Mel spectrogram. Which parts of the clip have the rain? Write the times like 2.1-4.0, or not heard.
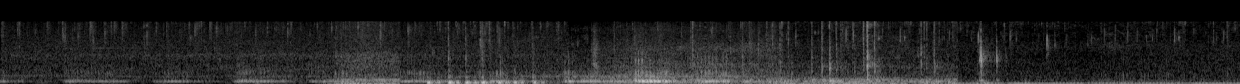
0.0-12.3.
